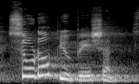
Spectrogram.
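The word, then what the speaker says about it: pseudopupation: And pupa, it is from pupa, ये pupa से कौन सा स्टेज में जाता है, सूडो प्यूपेशन, ठीक है, यहाँ पे पी साइलेंट है, सूडो प्यूपेशन, ठीक है, सूडो प्यूपेशन स्टेज किस में जाता है, from that सूडो प्यूपेशन इट में गेट मोल्ड।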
